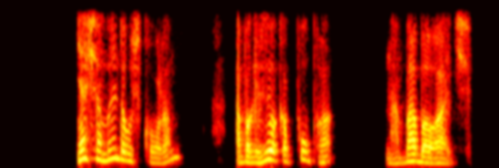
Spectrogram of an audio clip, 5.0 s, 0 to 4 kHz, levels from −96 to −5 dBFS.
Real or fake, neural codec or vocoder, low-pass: real; none; 3.6 kHz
